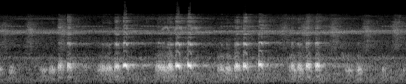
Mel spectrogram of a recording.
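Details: Green ibis recorded in Pirenópolis, Goiás, Brazil, calling a fast, uneven chain of harsh, throaty notes at about two per second, loudest mid-clip, with steady insect buzzing high above.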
